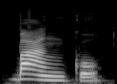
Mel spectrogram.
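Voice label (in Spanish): "banco", Spanish, female, slow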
